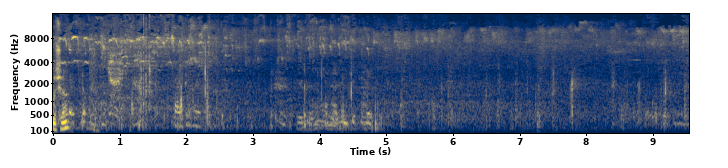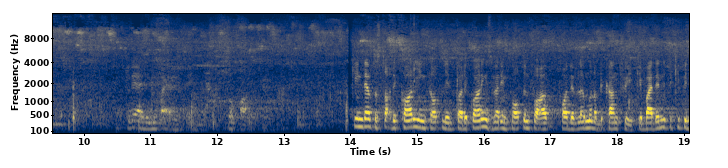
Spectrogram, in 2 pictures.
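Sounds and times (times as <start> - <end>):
bats squeaking and chittering: 0.0 - 19.0
footsteps on stone steps: 0.5 - 10.4, 11.0 - 14.2.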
